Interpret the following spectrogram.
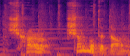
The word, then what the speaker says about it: Charlottetown: Cornwall, both Southport, and the Charlottetown, or let's call it Charlottetown, because someone mentioned that that might be the correct pronunciation.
